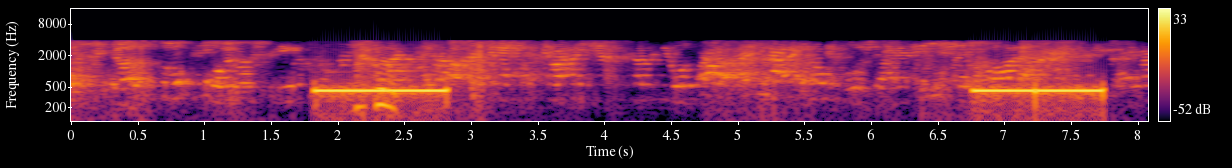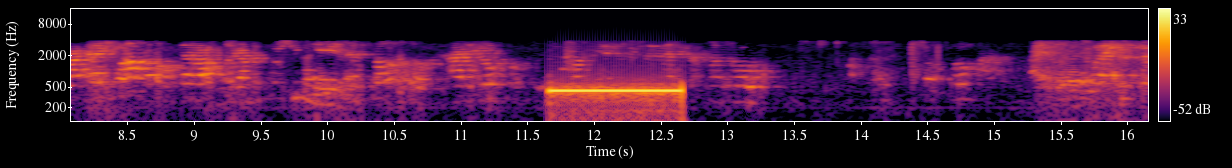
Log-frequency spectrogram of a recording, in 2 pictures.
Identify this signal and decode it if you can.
Ringback tone (Europe, 425 Hz), with speech.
